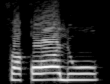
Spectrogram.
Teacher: یہاں مد جائز منفصل ہے، اور مد جائز منفصل کا معنی ہے کہ حرف المد پہلے کلمہ کے آخری میں ہو اور اس کی وجہ جو کہ حمزہ ہے وہ دوسرے کلمہ کے شروعات میں آئے. اس مد میں ہم اپنی آواز 2 سے 4 مد کے برابر لمبی کریں گے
